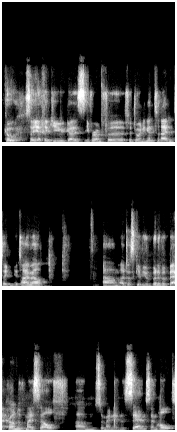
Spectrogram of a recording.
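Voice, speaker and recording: A man with a New Zealand accent giving a relaxed, conversational talk as guest speaker at an online meetup, on a video call. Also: mid-range voice, moderate pace, roomy sound. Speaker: guest speaker, software founder.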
